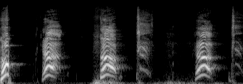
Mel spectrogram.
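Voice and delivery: put-on very high voice in full panic. Retelling his dad walking in after cutting his fingertips, imitating dad panicking. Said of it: "He's like panicking".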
